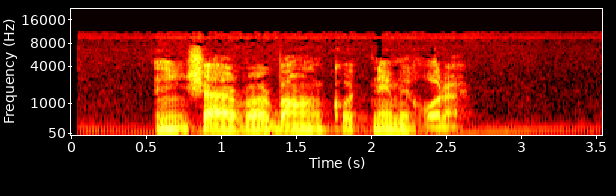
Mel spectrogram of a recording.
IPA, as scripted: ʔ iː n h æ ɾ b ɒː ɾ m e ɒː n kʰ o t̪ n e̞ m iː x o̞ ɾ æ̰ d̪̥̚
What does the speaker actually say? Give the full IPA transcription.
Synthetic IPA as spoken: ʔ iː n ʃ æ ɾ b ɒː ɾ b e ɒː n kʰ o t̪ n e̞ m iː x o̞ ɾ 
